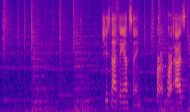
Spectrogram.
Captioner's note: stammers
